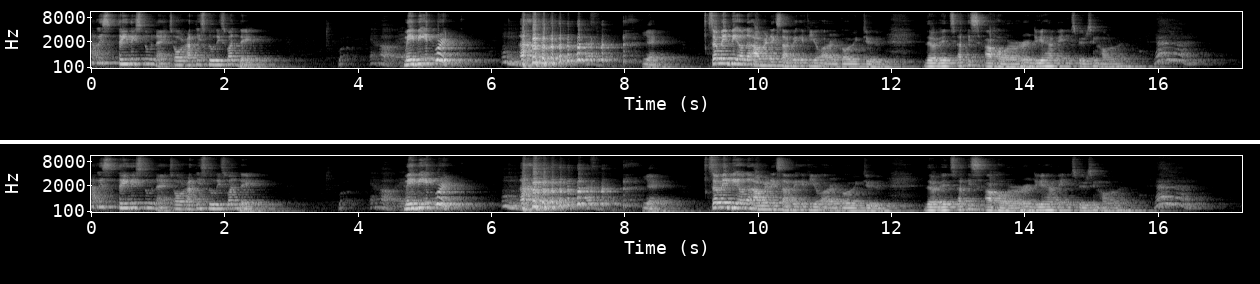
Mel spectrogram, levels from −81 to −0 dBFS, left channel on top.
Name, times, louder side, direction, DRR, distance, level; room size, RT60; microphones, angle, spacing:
voice 1, 0.1-2.4 4.7-5.4 6.4-7.4 8.1-8.5 9.3-12.2 12.5-15.5, left 2 dB, 30° left, 3 dB, 0.8 m, -24 dB
voice 2, 4.2-5.1 6.1-6.9 7.4-7.8 15.9-16.5, right 1 dB, 5° left, -9 dB, 1.4 m, -37 dB
6.3 x 3.9 x 5.4 m, 1.1 s
head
